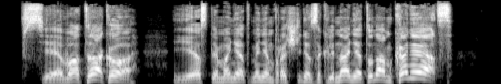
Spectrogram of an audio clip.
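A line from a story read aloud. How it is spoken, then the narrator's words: Shouted. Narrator (Russian): прокричал Арк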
